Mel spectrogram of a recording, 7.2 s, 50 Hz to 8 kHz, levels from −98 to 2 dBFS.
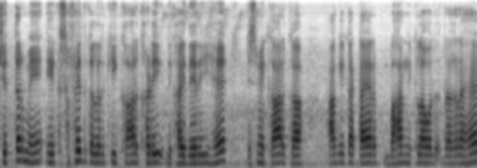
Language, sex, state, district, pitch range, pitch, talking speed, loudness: Hindi, male, Uttar Pradesh, Jalaun, 140-155 Hz, 150 Hz, 200 wpm, -17 LUFS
